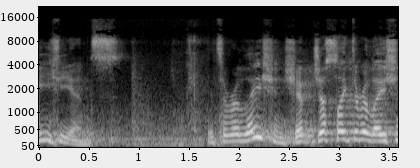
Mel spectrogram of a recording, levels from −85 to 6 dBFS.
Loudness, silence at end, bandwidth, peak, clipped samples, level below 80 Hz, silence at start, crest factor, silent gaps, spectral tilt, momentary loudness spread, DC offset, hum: -17 LUFS; 0 s; 15.5 kHz; -4 dBFS; under 0.1%; -44 dBFS; 0 s; 14 dB; none; -5 dB/octave; 20 LU; under 0.1%; none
